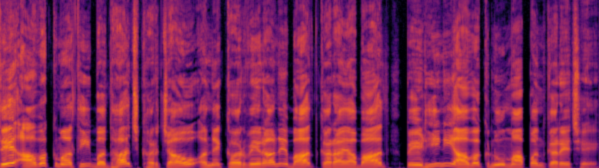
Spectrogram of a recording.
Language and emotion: Gujarati, neutral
